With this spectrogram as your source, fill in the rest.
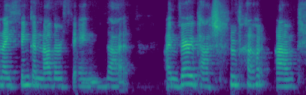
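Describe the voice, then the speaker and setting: Vocal fry runs through a woman's voice. Her intonation stays fairly even. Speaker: university student panellist. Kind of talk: panel discussion.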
